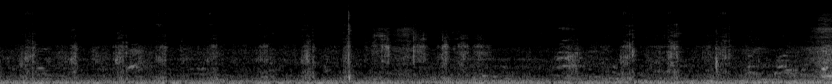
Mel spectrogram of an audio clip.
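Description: Scissors snip through Ankara fabric while cutting an armhole, giving soft repeated crisp cuts and rubbing, faint and close.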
